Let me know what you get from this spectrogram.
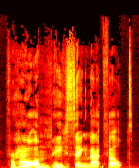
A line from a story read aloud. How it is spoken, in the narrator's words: he pants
